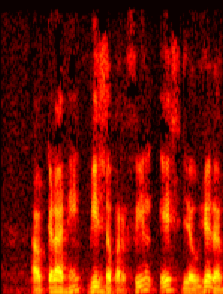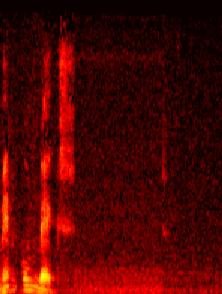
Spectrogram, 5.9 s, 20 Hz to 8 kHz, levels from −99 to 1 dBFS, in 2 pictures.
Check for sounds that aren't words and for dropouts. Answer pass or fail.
pass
